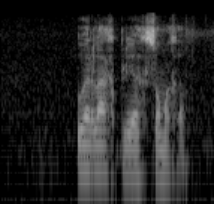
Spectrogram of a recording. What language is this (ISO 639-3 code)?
afr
